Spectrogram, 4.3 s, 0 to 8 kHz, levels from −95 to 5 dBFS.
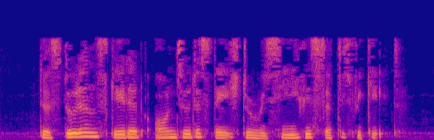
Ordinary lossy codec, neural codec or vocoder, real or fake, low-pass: MP3, 24 kbps; codec, 24 kHz, 6 kbps, HILCodec; fake; 7.2 kHz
